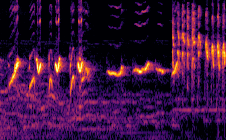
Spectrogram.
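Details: Caged greater green leafbird singing to goad a rival into a fight: five loud rising whistled notes, a few level whistles, then a dense buzzy chattering burst.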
